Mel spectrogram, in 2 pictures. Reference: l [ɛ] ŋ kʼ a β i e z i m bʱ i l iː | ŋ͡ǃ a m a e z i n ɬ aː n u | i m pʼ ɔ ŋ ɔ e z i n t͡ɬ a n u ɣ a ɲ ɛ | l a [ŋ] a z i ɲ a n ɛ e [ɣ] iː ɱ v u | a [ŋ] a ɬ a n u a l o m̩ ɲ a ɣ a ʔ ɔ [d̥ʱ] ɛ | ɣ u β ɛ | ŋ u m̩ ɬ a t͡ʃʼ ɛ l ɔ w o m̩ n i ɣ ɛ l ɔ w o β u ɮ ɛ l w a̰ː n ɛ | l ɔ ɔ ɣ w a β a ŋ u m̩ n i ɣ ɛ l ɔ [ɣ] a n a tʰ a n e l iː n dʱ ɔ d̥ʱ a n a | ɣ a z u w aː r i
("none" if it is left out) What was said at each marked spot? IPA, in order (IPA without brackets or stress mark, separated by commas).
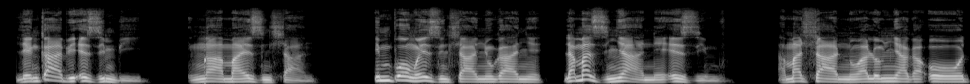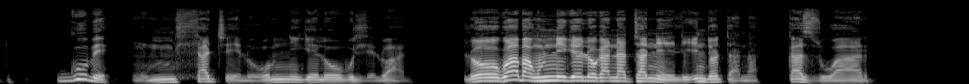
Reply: ɛ, m, z, m, d̥ʱ, ɣ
